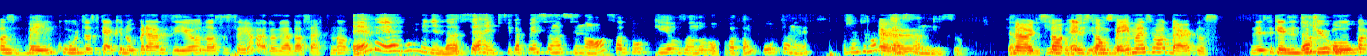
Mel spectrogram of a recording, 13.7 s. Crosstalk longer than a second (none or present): present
